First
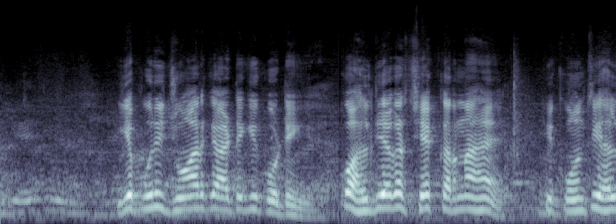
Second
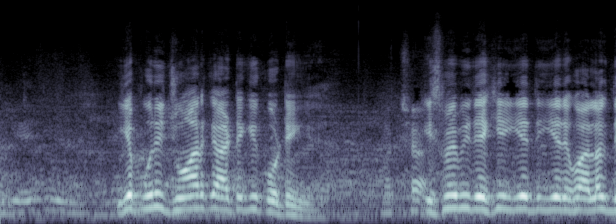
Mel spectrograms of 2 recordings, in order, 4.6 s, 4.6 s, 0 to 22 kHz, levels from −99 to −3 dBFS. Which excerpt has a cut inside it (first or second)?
first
